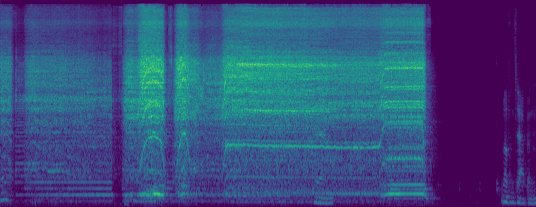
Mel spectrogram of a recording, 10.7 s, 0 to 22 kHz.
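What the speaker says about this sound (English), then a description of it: "I just had the drill on here and I was turning this over" A power drill whirs steadily for several seconds, turning over a Toyota FJ40's 2F engine with a very stiff oil pump, pitch shifting under load, then stops abruptly, followed by a brief bit of talking.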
